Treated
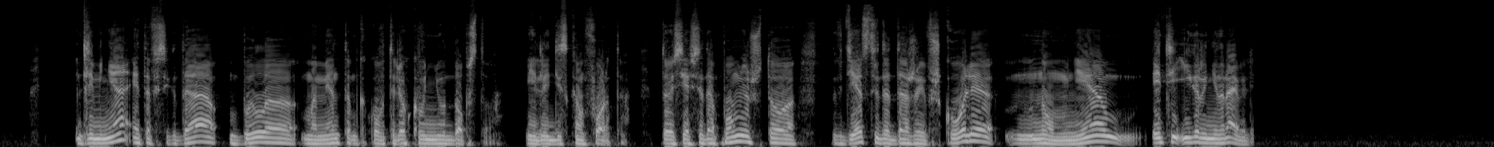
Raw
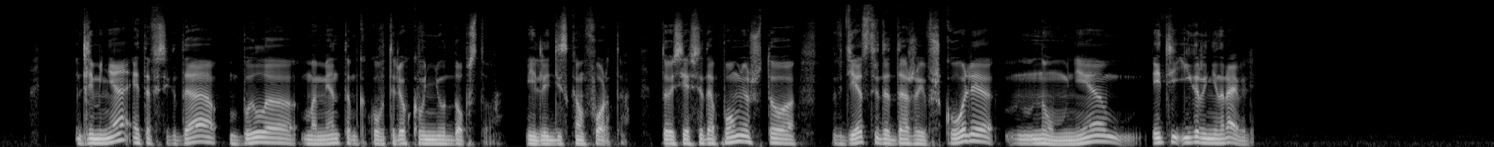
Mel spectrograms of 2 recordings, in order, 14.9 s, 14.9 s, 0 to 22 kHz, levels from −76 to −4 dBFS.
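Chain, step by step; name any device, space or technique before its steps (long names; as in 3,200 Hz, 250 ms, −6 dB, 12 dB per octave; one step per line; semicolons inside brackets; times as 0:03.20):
0:10.29–0:11.84: parametric band 960 Hz +7 dB 2.1 octaves
saturation between pre-emphasis and de-emphasis (high-shelf EQ 10,000 Hz +6 dB; soft clipping −21 dBFS, distortion −11 dB; high-shelf EQ 10,000 Hz −6 dB)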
